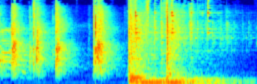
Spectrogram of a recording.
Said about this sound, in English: That's very good. Class, clap for him again.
